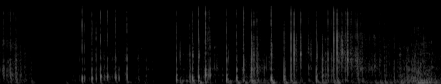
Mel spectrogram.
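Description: Long nails scratch across the grid of a plastic mesh fly swatter, making dry, bright scratching and crackling with rapid clicky ticks. The scraping comes in bursts separated by two brief near-silent pauses, then continues busily to the end.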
